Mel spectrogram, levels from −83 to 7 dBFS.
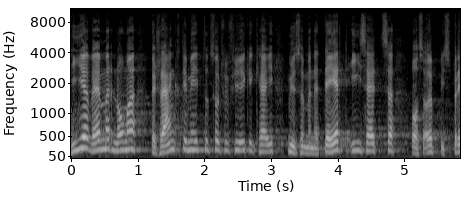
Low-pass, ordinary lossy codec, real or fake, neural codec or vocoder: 9.9 kHz; none; real; none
